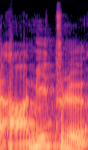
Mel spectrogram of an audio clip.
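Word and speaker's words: עמית: 말이죠 여기에 단어가 있잖아요 여기에 단어가 읽으면 아미트를 아미트라고 읽어요 아미트 친구 사이를 말하는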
